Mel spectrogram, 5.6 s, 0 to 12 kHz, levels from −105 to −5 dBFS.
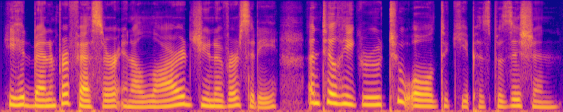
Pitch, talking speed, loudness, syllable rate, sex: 195 Hz, 190 wpm, -19 LUFS, 5.3 syllables/s, female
